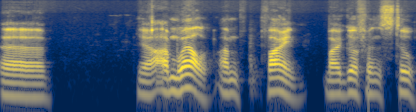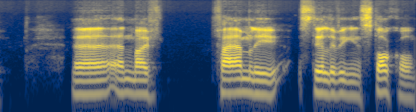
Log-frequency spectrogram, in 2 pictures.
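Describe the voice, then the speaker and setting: A man's medium-pitched voice with a Swedish accent, a very slow pace, ordinary pitch variation and long, frequent pauses. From Sweden. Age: 60s. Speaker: YouTube commentator. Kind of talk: casual interview.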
